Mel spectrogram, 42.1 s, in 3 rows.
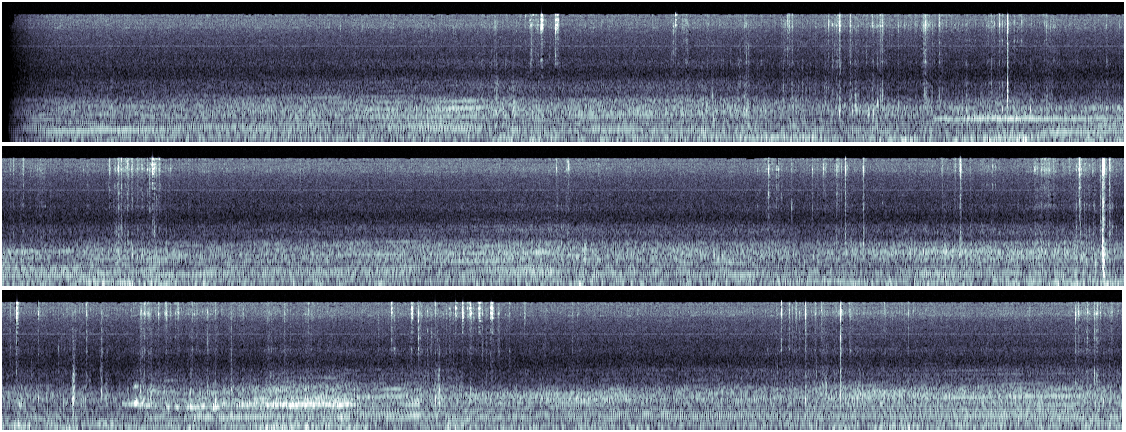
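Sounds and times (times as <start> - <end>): car engine accelerating: 0.2 - 42.0.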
